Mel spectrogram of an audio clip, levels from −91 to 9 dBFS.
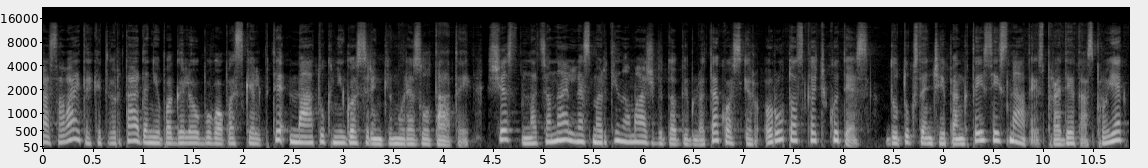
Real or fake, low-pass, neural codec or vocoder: fake; 14.4 kHz; codec, 44.1 kHz, 7.8 kbps, Pupu-Codec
